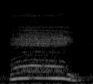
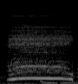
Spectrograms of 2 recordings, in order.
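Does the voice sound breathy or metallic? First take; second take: breathy; breathy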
